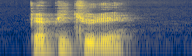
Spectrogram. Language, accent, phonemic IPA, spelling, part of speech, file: French, France, /ka.pi.ty.le/, capituler, verb, LL-Q150 (fra)-capituler.wav
- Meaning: to surrender; to capitulate (to give oneself up into the power of another)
